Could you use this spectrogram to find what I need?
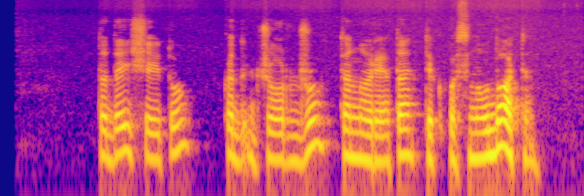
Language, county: Lithuanian, Kaunas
